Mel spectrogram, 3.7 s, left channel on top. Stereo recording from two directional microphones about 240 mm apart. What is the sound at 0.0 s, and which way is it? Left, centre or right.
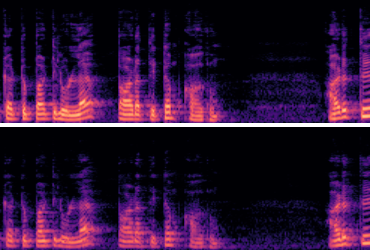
Speech, left.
